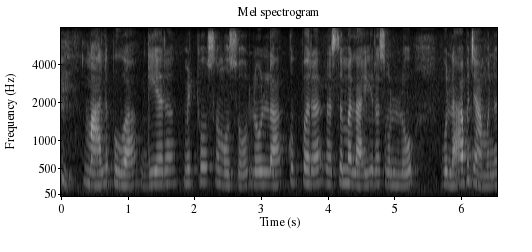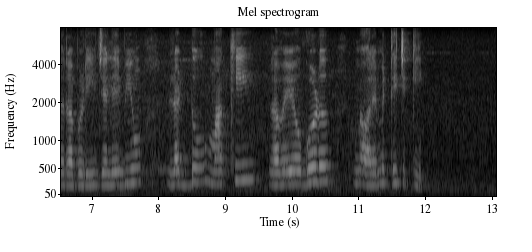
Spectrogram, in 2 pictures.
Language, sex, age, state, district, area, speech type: Sindhi, female, 30-45, Uttar Pradesh, Lucknow, urban, spontaneous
